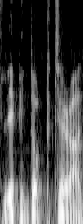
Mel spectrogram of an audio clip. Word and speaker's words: lepidoptera: lepidoptra after all the lepido referring to scale terra with a silent p usually that refers to wing and we add it together it's lepidoptera then we actually do pronounce the p in terra and we're just going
